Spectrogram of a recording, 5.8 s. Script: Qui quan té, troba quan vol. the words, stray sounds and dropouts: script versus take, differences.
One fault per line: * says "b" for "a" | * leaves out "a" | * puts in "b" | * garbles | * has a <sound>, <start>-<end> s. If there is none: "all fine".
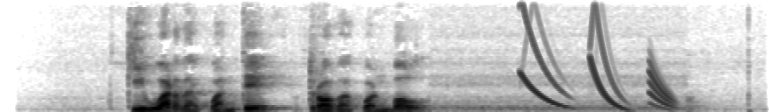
* puts in "guarda"
* has a chirp, 3.9-5.1 s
